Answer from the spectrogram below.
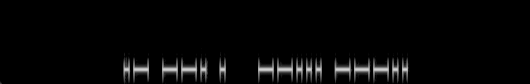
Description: Morse code, heard as a keyed tone, about 25 wpm, 700 Hz. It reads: AGE 78
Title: K1USN SST QSO Practice 25wpm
